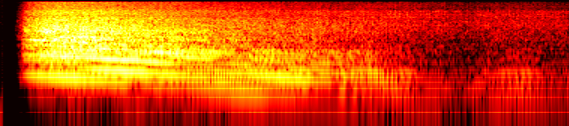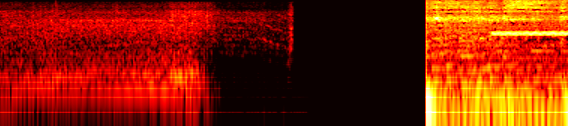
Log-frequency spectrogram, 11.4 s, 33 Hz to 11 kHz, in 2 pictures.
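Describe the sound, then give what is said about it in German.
A powerful 1000 hp offshore racing boat engine, one of two fitted in each boat, revs loudly, its roar climbing and dipping in pitch for several seconds before cutting off. After a short silence, a different loud sound starts. “Jedes Boot hat zwei dieser Aggregate mit jeweils 1000 PS eingebaut.”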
